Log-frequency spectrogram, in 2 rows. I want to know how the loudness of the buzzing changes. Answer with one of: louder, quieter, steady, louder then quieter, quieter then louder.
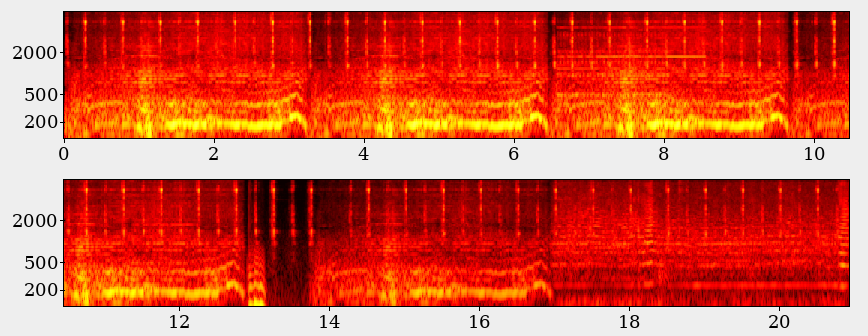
quieter.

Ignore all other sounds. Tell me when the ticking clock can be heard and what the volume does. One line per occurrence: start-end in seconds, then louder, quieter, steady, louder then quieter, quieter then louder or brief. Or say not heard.
0.0-20.9 quieter.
